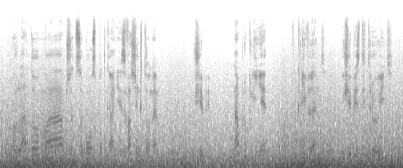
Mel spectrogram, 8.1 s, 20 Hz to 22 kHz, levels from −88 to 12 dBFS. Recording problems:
wind noise on the microphone; heavy; as loud as the speech

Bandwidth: 18.5 kHz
